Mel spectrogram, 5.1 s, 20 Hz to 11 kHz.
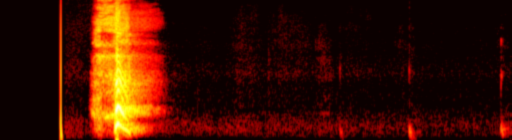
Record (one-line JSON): {"cough_length": "5.1 s", "cough_amplitude": 32767, "cough_signal_mean_std_ratio": 0.14, "survey_phase": "alpha (2021-03-01 to 2021-08-12)", "age": "65+", "gender": "Female", "wearing_mask": "No", "symptom_none": true, "smoker_status": "Ex-smoker", "respiratory_condition_asthma": false, "respiratory_condition_other": false, "recruitment_source": "REACT", "submission_delay": "2 days", "covid_test_result": "Negative", "covid_test_method": "RT-qPCR"}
